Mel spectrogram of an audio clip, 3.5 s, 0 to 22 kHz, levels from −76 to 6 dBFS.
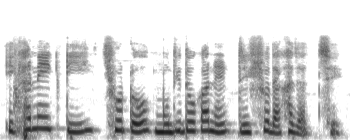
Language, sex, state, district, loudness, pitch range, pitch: Bengali, female, West Bengal, Alipurduar, -13 LUFS, 235-275 Hz, 255 Hz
